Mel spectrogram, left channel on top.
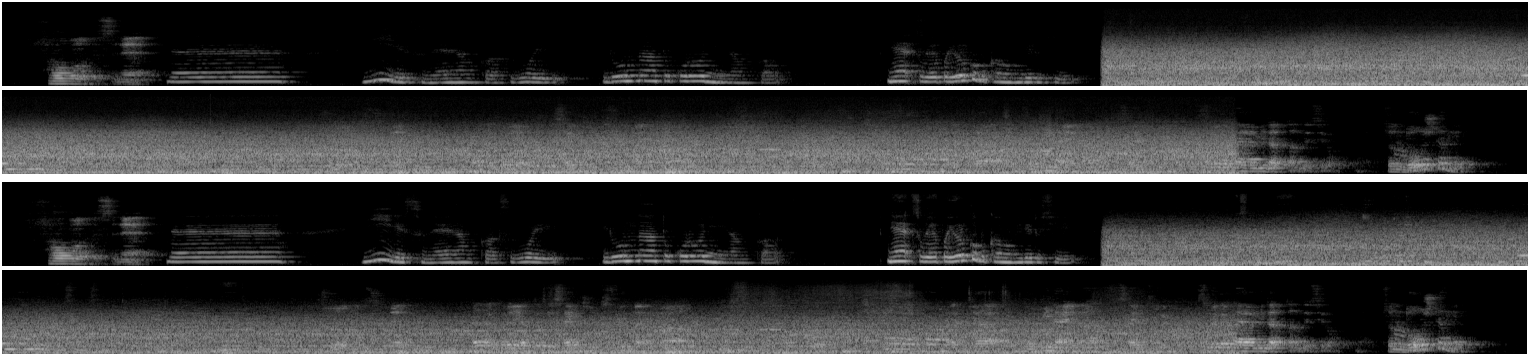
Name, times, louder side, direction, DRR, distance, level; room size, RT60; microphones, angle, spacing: voice 1, 0.3-1.5 13.9-14.6 18.4-19.4 19.9-22.2 23.3-23.5 23.8-27.0 27.2-28.6 29.1-29.8, right 2 dB, 20° right, -3 dB, 2.2 m, -32 dB
voice 2, 1.6-2.9 3.6-5.6 6.0-7.8 8.9-10.7 12.0-18.1 22.4-22.9 29.2-29.5, right 3 dB, 75° right, 6 dB, 0.6 m, -35 dB
sound 1, 11.0-27.6, left 3 dB, 55° left, 0.6 m, -27 dB
sound 2, 20.0-28.1, right 2 dB, 40° right, 0.8 m, -43 dB
7.8 x 4.4 x 4.7 m, 0.69 s
head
